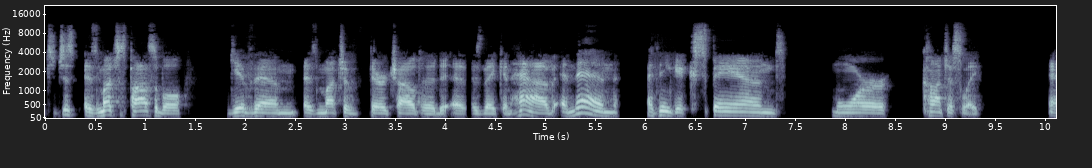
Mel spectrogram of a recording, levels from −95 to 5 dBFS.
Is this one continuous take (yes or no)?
yes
